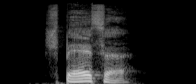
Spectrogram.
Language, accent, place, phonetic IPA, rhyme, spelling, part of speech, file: German, Germany, Berlin, [ˈʃpɛːsə], -ɛːsə, Späße, noun, De-Späße.ogg
- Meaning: nominative/accusative/genitive plural of Spaß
